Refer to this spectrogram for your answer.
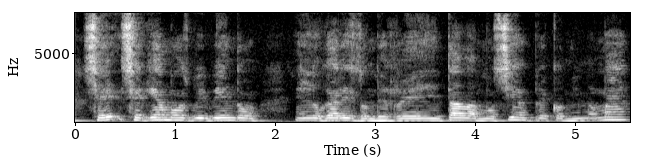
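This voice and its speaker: With audible room echo around him, a man speaks in a dark, mellow tone at a fairly high pitch. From Mexico. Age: 60s. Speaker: YouTuber. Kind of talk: personal storytelling. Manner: halting.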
